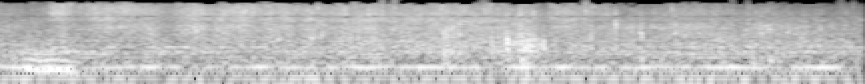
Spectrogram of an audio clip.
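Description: A soap-soaked sponge squeezed in thick pink Pine-Sol lather, with a few soft wet squelches, over a steady low hum.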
